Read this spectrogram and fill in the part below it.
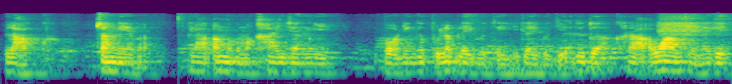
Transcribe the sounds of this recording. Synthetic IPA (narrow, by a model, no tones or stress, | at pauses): lak | t͡ʃaŋːebɐ̰ | lak̚ɐ̰mɐɡɐmɐkʰajzɐŋni | boɾniŋɡɐpulɐp̚lɐjbɐdɐjlɐjbɐɡiɐ̰dudɐkʰɐɾa̰ʔɐ̰wazenɐɡi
